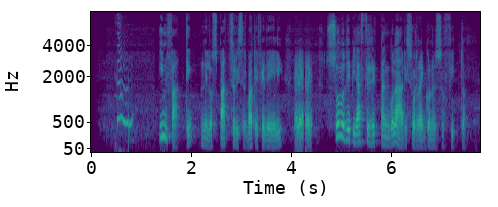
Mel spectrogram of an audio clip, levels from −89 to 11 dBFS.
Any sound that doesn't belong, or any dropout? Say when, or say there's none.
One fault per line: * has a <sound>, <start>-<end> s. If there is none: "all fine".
* has a laugh, 0.5-0.9 s
* has a laugh, 4.1-4.4 s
